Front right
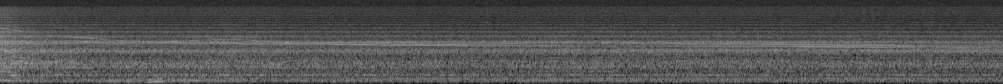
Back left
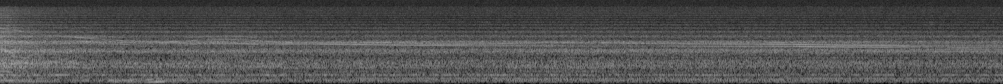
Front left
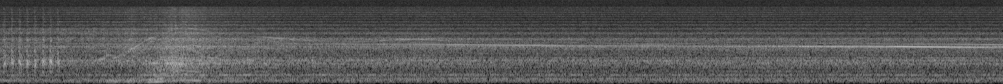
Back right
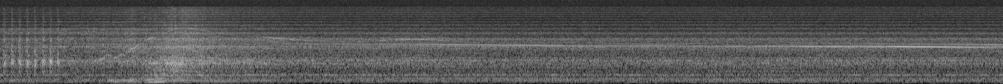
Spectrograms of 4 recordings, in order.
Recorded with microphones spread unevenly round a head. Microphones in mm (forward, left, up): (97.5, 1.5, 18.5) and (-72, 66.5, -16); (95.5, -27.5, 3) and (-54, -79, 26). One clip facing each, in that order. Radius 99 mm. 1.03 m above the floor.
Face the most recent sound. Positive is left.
No sound to turn to.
